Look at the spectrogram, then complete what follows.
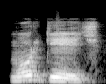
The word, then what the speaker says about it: mortgage: अपने ये है मोर मोरगेज यहाँ पे ये टी साइलेंट है मोरगेज रहन माइट शायद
